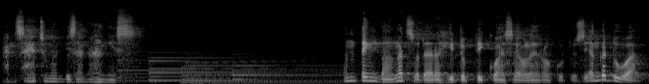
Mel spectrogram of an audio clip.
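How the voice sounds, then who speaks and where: A male pastor preaching a sermon with a personal testimony, often calling the congregation "saudara" and rising from quiet storytelling to loud, fervent preaching. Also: lowish voice, lively intonation, moderate pace, over music.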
